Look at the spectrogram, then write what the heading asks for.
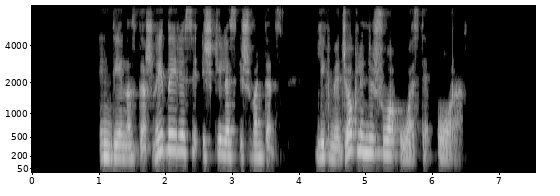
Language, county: Lithuanian, Utena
